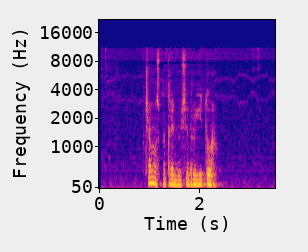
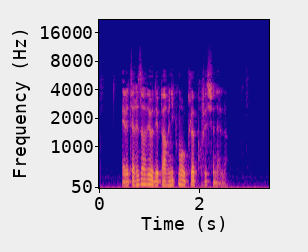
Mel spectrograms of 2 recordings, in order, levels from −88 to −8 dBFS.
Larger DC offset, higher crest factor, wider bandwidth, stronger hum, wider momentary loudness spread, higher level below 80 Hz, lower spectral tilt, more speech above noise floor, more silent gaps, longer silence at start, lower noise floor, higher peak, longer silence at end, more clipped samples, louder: neither; about the same, 18 dB vs 20 dB; about the same, 11.5 kHz vs 10.5 kHz; first, 50 Hz at -50 dBFS vs none; second, 8 LU vs 11 LU; first, -48 dBFS vs -54 dBFS; about the same, -7 dB/octave vs -6.5 dB/octave; first, 38 dB vs 24 dB; neither; first, 0.95 s vs 0.05 s; about the same, -58 dBFS vs -56 dBFS; first, -6 dBFS vs -16 dBFS; first, 1.15 s vs 0.45 s; neither; first, -22 LUFS vs -34 LUFS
